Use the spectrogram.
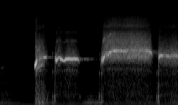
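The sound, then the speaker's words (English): A person whistles a short, bright intro tune alone: a few sustained, sliding notes with brief breaks, loud, ending after a couple of seconds. “Isn't that the strongest whistle you've ever heard? Fantasy Fun Time, beautiful whistle intro.”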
